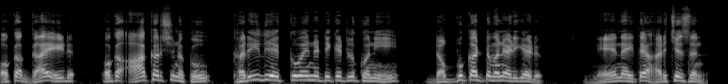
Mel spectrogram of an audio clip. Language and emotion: Telugu, angry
